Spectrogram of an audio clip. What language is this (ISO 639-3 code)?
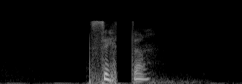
nor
